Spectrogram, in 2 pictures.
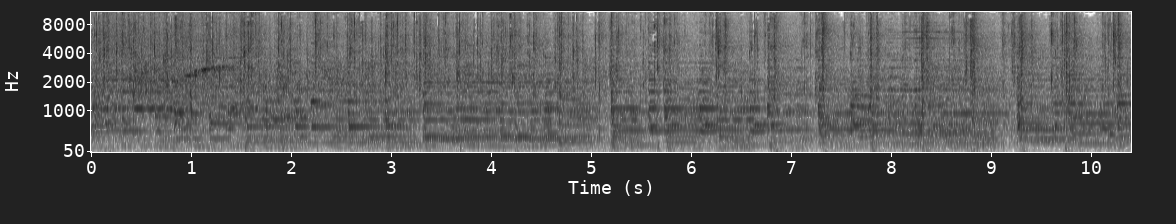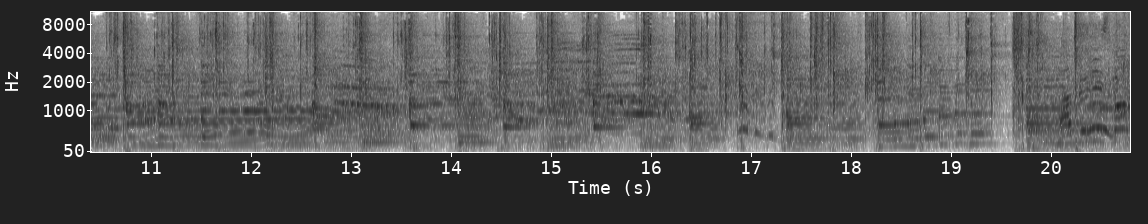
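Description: Tap shoes striking a hard stage floor in fast, dense rhythms, several dancers at once, over upbeat musical accompaniment. The taps grow thicker about a third of the way in.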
